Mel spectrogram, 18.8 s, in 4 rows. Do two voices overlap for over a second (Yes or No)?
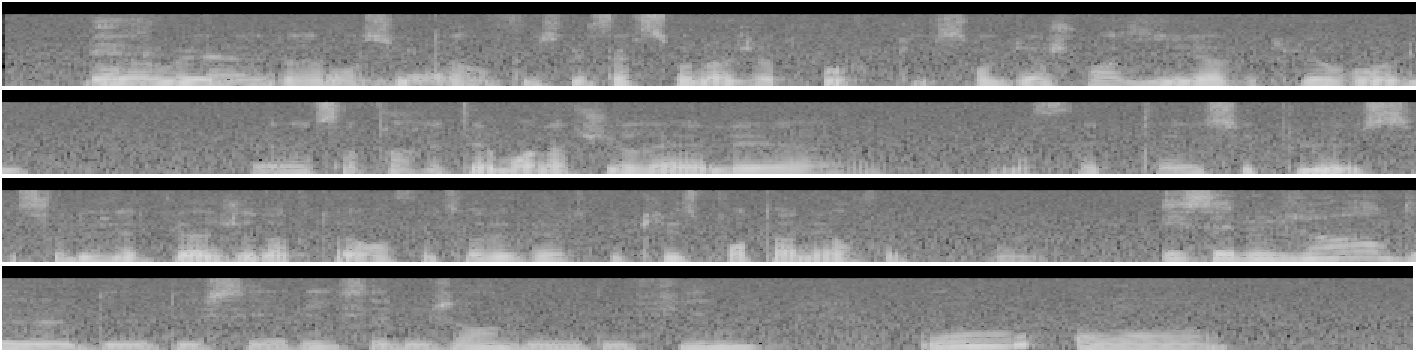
Yes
